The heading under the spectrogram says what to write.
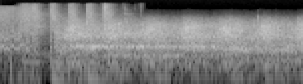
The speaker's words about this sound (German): Okay, der FC Sevilla verliert das Spiel, aber hier jubeln die Fans.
